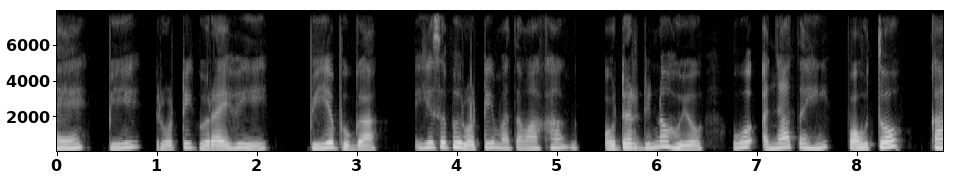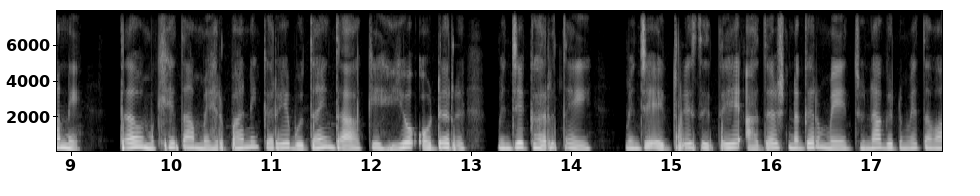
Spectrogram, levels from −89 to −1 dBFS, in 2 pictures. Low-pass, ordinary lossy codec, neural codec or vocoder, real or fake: none; none; none; real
